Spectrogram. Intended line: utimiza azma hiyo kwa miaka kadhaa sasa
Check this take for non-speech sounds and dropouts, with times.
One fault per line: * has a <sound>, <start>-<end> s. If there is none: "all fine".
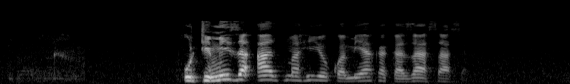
all fine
